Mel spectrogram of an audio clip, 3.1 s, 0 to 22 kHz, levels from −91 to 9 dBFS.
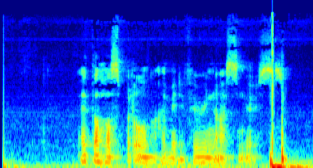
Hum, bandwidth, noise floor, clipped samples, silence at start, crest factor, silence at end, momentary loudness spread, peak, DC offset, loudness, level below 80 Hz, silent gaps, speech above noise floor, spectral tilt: none; 16.5 kHz; -40 dBFS; under 0.1%; 0.05 s; 18 dB; 0 s; 9 LU; 0 dBFS; under 0.1%; -21 LUFS; -28 dBFS; none; 24 dB; -6 dB/octave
